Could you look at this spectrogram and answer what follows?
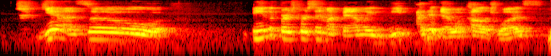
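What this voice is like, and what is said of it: Rural Southern US accent. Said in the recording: “living in the country, have the accent and all. Everyone thinks I'm from like Alabama. ... My accent. ... I'm just from North Carolina”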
